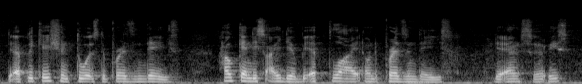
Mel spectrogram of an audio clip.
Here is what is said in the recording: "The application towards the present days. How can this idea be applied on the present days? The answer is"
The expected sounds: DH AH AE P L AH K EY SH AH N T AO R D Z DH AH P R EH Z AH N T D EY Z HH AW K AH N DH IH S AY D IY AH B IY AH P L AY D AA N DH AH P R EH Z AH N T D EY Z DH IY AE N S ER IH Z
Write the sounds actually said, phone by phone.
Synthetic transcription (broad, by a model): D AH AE P L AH K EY SH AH N T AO W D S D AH P R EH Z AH N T D EY S HH AW K AH N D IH S AY D IY AH B IY AH P L AY D AA N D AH P R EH Z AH N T D EY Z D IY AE N S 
